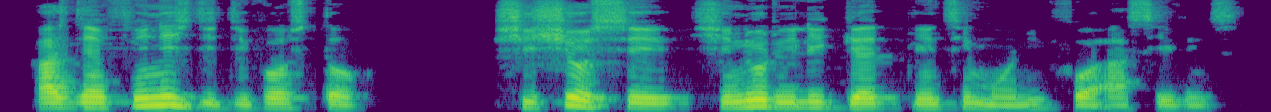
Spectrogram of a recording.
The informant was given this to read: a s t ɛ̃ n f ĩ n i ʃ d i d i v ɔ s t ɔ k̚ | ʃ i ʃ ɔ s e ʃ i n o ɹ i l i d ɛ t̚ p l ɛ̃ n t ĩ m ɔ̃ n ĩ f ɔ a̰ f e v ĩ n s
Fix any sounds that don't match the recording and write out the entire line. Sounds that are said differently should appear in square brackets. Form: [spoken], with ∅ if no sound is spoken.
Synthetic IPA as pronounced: a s [d] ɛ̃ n f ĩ n i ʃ d i d i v ɔ s t ɔ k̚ | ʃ i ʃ [o] s e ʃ i n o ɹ i l i [ɡ] ɛ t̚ p l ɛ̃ n t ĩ m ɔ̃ n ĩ f ɔ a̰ [s] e v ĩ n s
